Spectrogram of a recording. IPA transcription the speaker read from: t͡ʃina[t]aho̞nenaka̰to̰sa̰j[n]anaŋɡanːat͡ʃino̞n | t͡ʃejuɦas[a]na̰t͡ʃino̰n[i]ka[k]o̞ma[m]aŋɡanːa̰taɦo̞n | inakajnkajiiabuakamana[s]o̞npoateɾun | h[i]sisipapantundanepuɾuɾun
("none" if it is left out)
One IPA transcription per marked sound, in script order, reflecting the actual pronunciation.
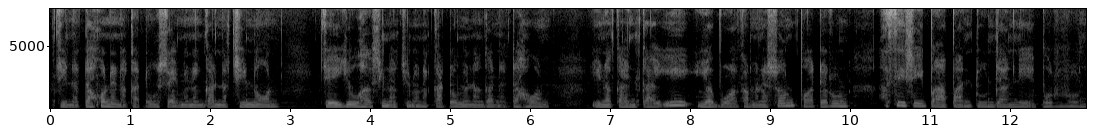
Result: t, m, i, a, t, n, s, a

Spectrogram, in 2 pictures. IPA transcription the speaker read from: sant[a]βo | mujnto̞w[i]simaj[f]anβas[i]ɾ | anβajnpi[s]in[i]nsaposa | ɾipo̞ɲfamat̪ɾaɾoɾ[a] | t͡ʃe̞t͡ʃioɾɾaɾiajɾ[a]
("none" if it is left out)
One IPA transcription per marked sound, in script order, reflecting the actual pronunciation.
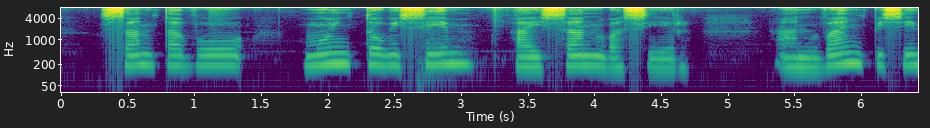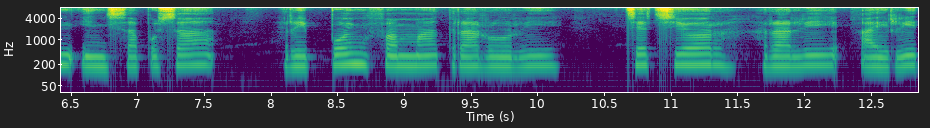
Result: a, i, s, i, s, i, i, i

